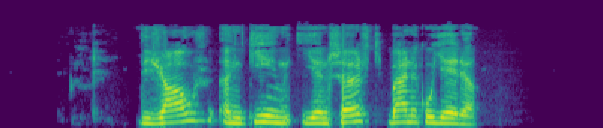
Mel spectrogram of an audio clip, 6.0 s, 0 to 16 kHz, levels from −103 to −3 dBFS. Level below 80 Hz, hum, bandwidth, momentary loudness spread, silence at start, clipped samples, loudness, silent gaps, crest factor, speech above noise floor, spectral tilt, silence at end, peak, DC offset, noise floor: -52 dBFS; none; 7.8 kHz; 7 LU; 1.4 s; under 0.1%; -16 LUFS; none; 16 dB; 60 dB; -6.5 dB/octave; 1.3 s; 0 dBFS; under 0.1%; -75 dBFS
